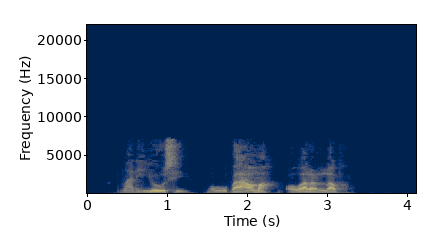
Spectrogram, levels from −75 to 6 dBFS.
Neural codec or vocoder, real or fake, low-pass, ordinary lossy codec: codec, 16 kHz in and 24 kHz out, 0.6 kbps, FocalCodec, streaming, 4096 codes; fake; 7.2 kHz; MP3, 32 kbps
